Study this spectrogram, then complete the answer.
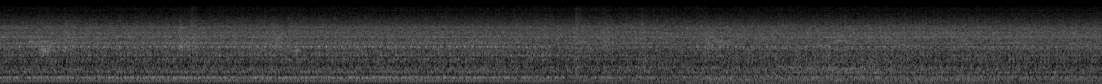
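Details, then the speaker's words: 2014 Kia Forte5 2.0 GDI, 41,000 miles, synthetic 5W-30 oil, cold start and idle recorded with the camcorder mic: even, steady idle with a light, fast injector tick and no knocks or misses; normal idle. "This is going to be the cold start of a 2014 Kia Forte5 2.0 GDI with 5W-30 synthetic oil and 41,000 miles on the engine."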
